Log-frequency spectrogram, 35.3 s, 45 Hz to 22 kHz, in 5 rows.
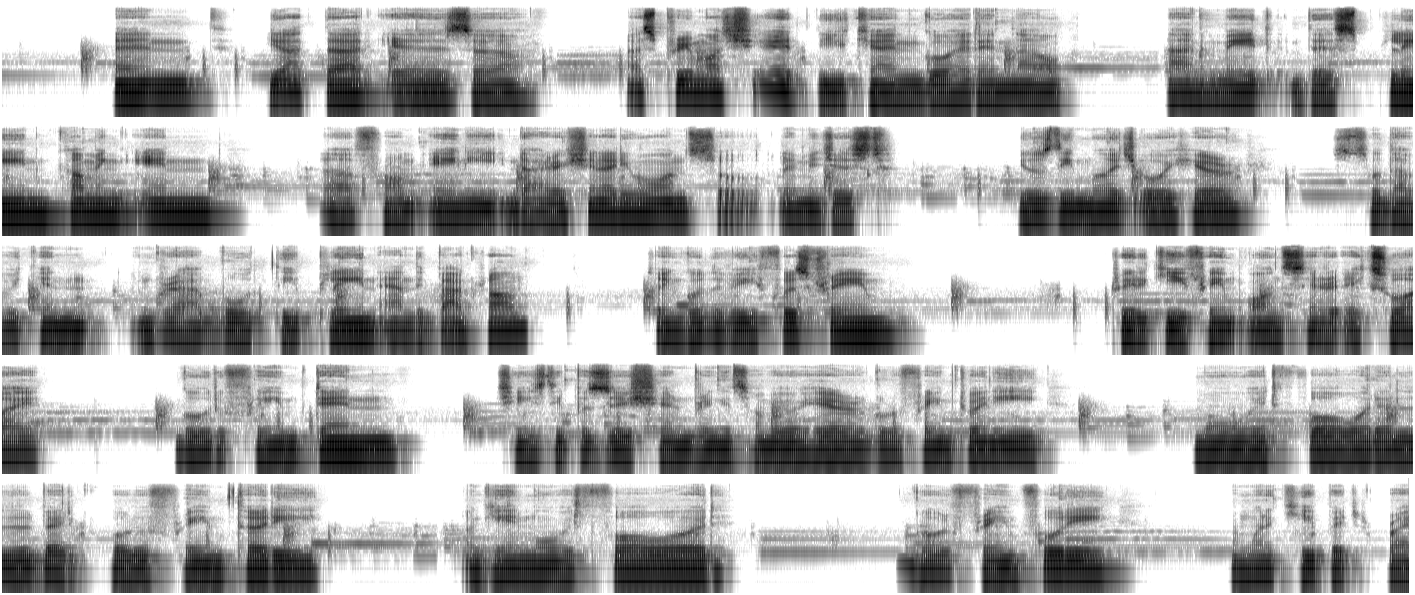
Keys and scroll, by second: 1.9 space, 4.0 space, 11.1 ctrl+z.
